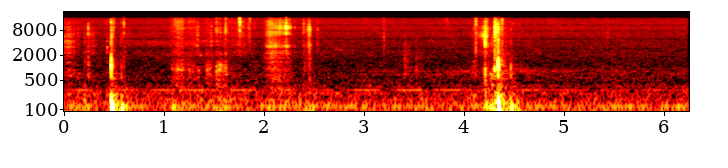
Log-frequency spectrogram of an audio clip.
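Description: Two sharp knocks about four seconds apart as the rubber roof molding strip is handled and set against the cardboard-covered bench, with faint rustling between them over a low steady hum.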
